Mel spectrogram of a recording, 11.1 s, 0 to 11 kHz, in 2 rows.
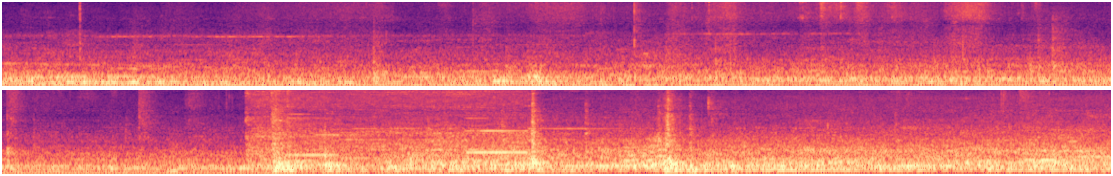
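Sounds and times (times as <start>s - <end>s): train rumbling to a stop: 0.0s - 11.0s
train doors sliding open: 0.2s - 11.0s.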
